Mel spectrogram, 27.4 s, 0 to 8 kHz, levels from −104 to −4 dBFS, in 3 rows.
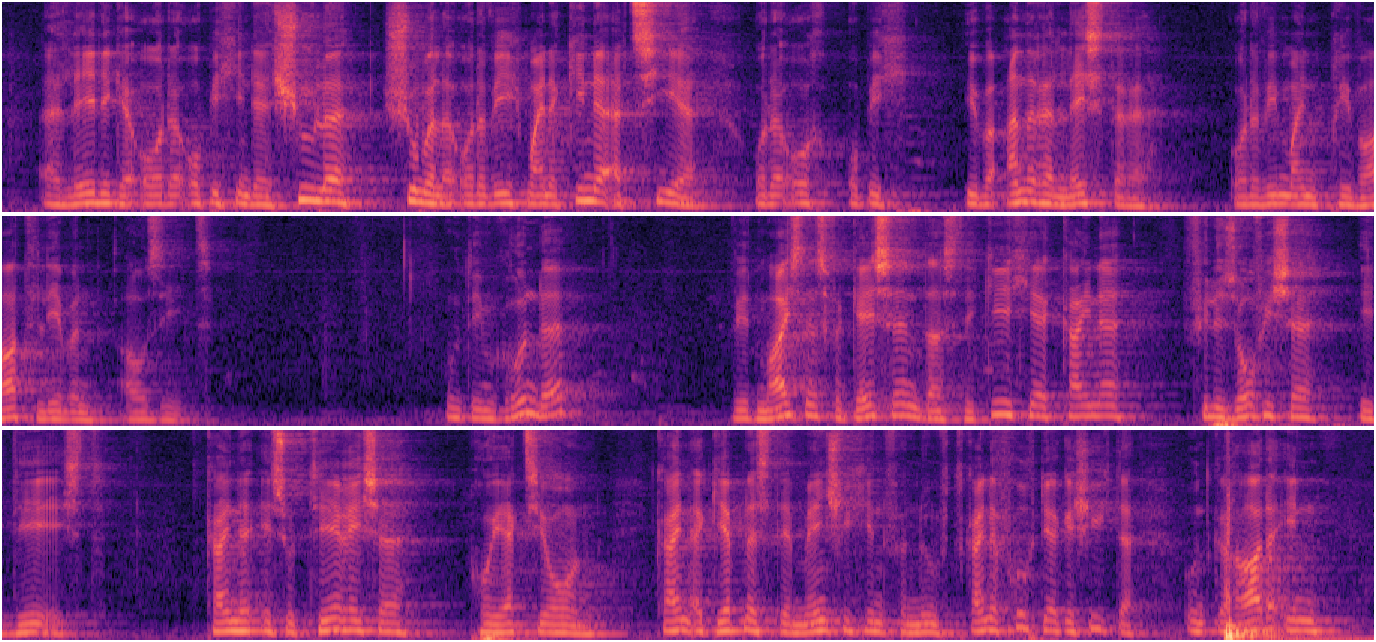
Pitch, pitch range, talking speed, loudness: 125 Hz, 115-140 Hz, 120 wpm, -34 LUFS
